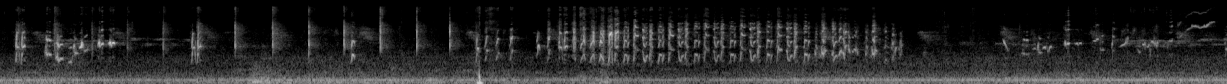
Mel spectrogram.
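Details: Bulbul singing wing-flutter song: sharp clicking taps, then a dense rattling burst of chirps midway, fading into scattered whistles, with a constant low hum throughout.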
